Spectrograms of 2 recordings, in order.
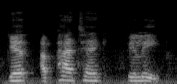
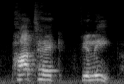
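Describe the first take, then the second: First: Said in the usual way. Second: Patek said pah-TEK and Philippe said fee-LEEP, louder; showing the posh French Patek Philippe to the plebeians; French-style Patek Philippe. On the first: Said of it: "you've gotta start pronouncing it". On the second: Shown as a demonstration. Vlogger teaching viewers the proper Patek Philippe pronunciation. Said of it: "You gotta get that, that, that accent right".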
